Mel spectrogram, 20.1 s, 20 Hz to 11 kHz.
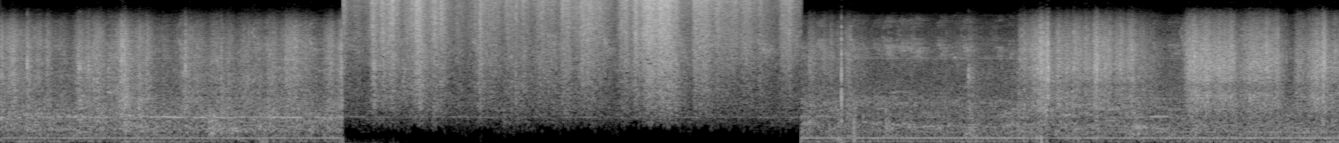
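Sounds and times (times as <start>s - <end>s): plastic bag crinkling: 5.0s - 12.0s.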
